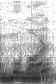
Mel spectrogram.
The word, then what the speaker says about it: Mauborgne: Mauborgne. Yeah, Mauborgne. It's Canada, French. It's Canadian French.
